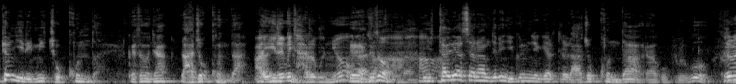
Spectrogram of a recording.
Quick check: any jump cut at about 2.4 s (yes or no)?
yes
